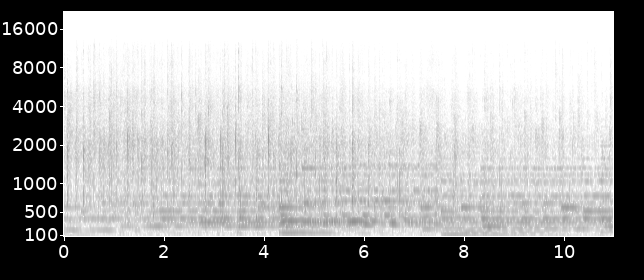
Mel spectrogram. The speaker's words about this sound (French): Est-ce qu'on peut applaudir ce que le Seigneur fait?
